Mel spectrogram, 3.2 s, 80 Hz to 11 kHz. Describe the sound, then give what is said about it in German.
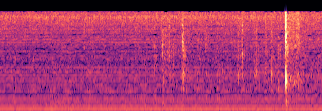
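A command is typed on a computer keyboard at a Linux console: a few faint, sharp key clicks, the last one the loudest. They sit over a steady, prominent mains hum. “Tippe Start X ein und als Option Doppelpunkt 1.”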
